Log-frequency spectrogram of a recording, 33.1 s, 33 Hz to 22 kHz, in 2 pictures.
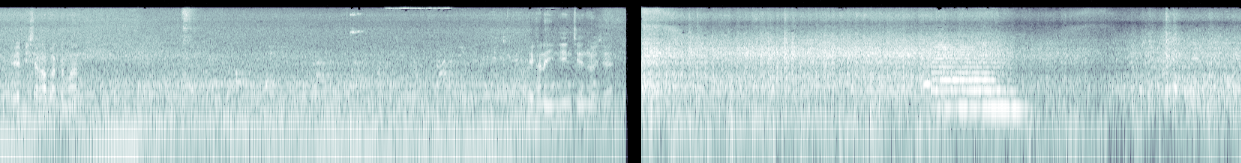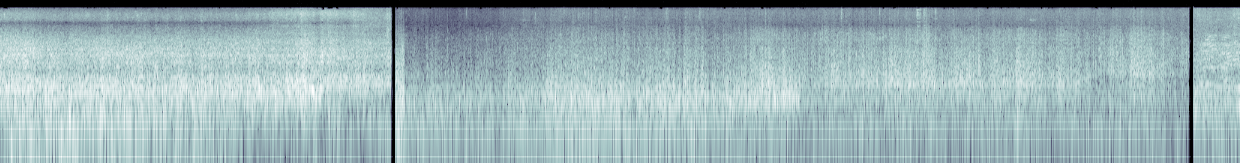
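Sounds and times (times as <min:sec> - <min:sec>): passing train: 0:00.0 - 0:33.0
train wheels rumbling on track: 0:00.0 - 0:33.0
train horn: 0:12.3 - 0:13.8.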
